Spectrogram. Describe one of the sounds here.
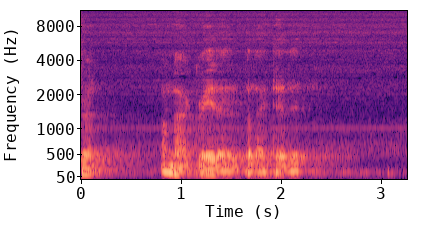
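A middle-aged man speaks loudly and close into a handheld microphone.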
